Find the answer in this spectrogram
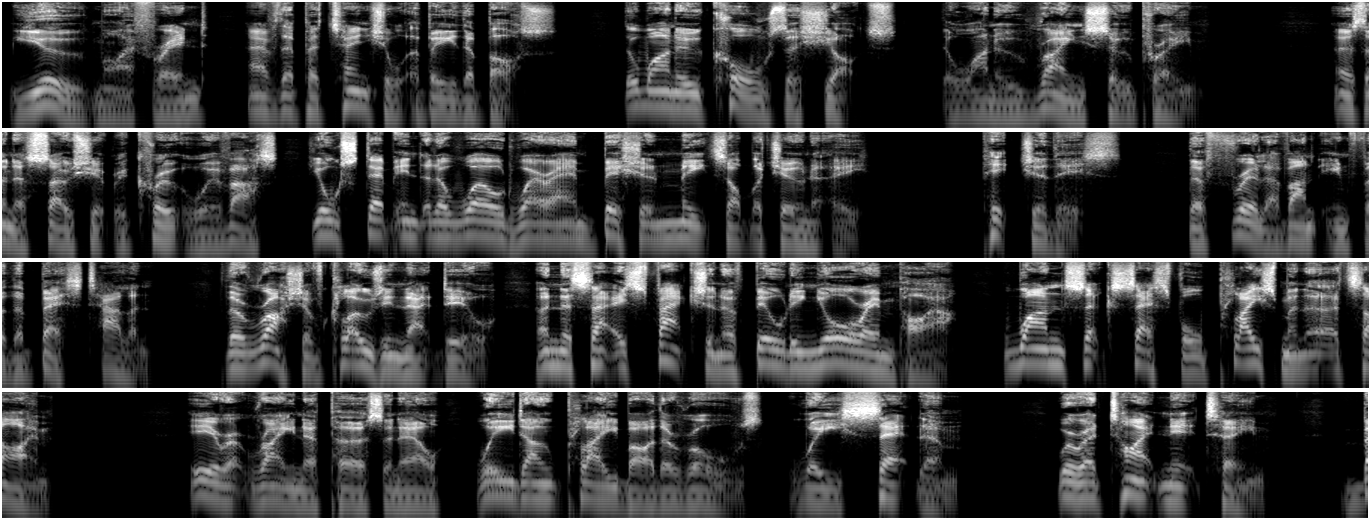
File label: gangster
